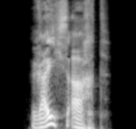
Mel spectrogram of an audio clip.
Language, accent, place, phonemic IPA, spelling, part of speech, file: German, Germany, Berlin, /ˈʁaɪ̯çsˌʔaxt/, Reichsacht, noun, De-Reichsacht.ogg
- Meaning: Imperial ban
